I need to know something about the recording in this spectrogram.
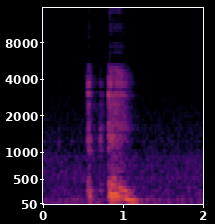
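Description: A man clearing his throat once, about a second in: a short catch followed by a louder voiced sound that falls in pitch.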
